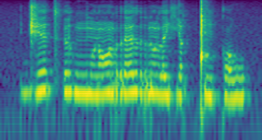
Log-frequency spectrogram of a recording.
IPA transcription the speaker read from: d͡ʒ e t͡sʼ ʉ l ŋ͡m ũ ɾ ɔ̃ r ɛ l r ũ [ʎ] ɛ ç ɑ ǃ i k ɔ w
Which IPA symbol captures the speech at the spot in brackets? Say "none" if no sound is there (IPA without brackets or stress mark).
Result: l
